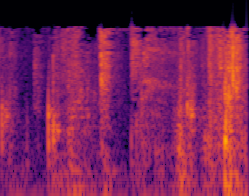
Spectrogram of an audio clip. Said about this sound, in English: Being a field agent, however, I think I'll just open the door.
